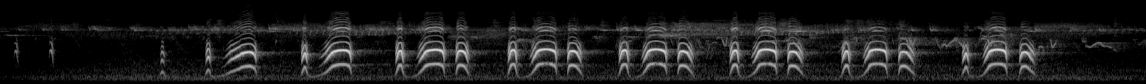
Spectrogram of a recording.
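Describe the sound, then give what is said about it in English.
California quail song: many loud, clear, arching calls repeated in quick groups of two or three, fairly high and bright, standing out alone against a quiet background with a few softer calls at the start and end. “That was a song of the California quail.”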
